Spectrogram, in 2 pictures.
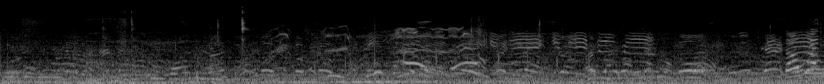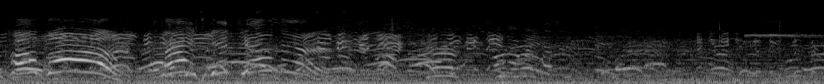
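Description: Children and adults shout and cheer excitedly close by, outdoors.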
